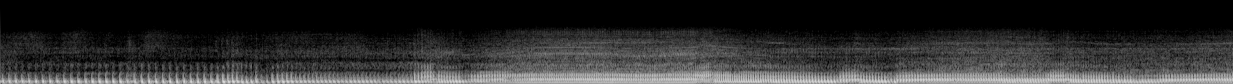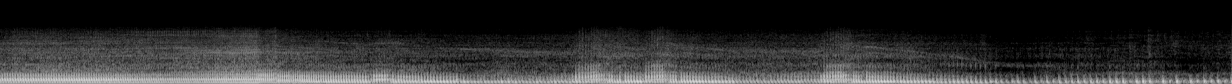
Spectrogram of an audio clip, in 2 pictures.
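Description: Honda PCX 150 scooter's single-cylinder engine running through a freshly serviced Robi1 aftermarket racing exhaust, idling and revved up several times, with a longer hold in the middle and more short blips near the end. The exhaust note is bassy.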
